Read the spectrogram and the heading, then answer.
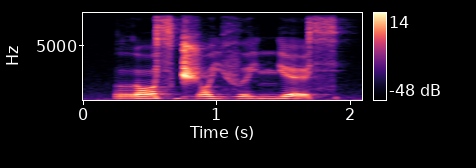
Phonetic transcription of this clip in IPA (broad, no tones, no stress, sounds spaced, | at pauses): r ɔ sʲ d͡ʒ ɔ j v ɘ j nʲ ɛ sʲ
